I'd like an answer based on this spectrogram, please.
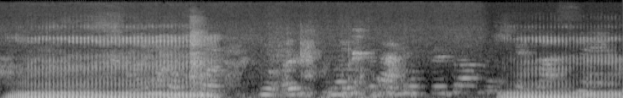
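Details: A sleeping Beagle snores: long, loud, rumbling low buzzes open and close the recording, with a stretch of human voices or laughter in between.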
